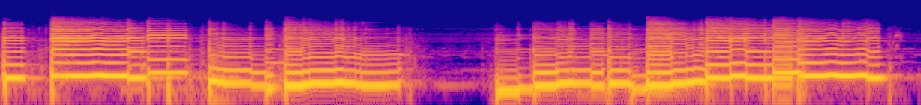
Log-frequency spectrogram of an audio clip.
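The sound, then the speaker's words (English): Electric guitar through an amp with an overdrive pedal and a dark delay plays distorted, harmonically rich melodic phrases. Notes sustain and repeat, and a brief pause falls midway before the playing resumes. “And it's got a bit of a delay on it, as you can hear. Quite a dark delay”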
